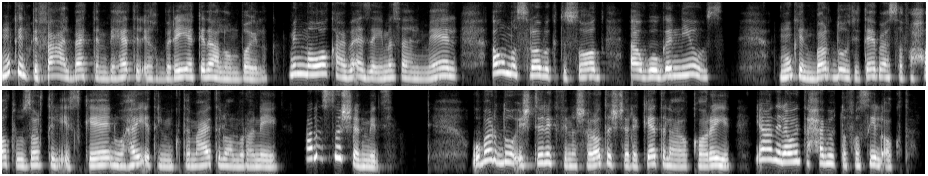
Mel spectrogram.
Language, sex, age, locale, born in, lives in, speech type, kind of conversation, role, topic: Arabic, female, 20-24, ar-EG, Egypt, Egypt, read, expert-assistant, expert, لو عايز أبحث عن ليه بعض المناطق في القاهرة بتتطور أسرع من غيرها، أبتدي منين وأعمق البحث إزاي؟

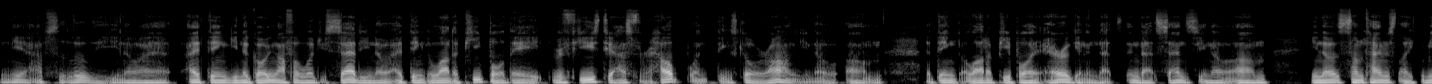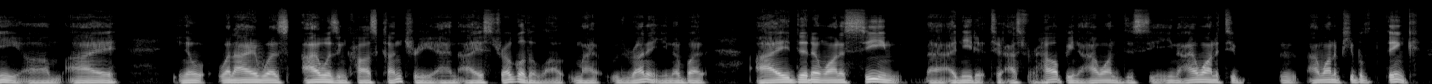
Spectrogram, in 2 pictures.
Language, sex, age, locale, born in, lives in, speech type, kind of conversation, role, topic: English, male, 18-19, en-US, United States, United States, conversation, unstructured, none, How do you handle setbacks when things go wrong?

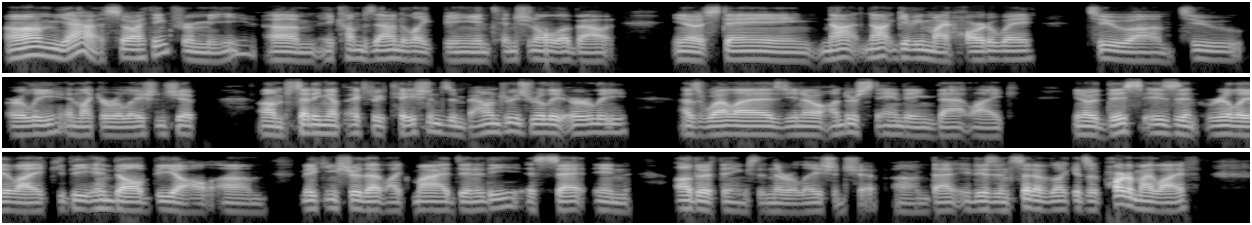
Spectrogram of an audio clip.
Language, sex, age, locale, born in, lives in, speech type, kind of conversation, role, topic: English, male, 18-19, en-US, United States, United States, conversation, unstructured, none, How can you find common ground without losing yourself?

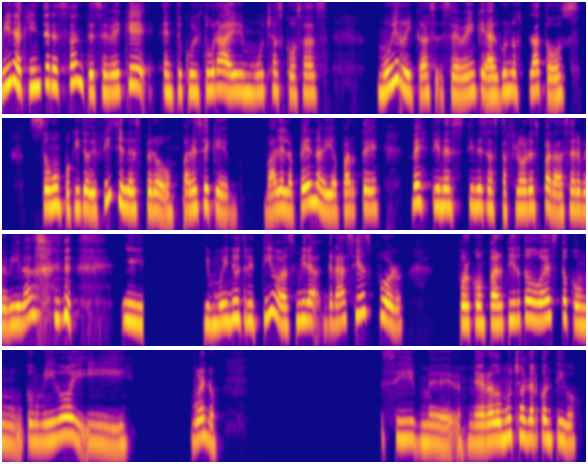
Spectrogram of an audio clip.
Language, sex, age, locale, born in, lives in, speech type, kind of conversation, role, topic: Spanish, female, 35-39, es-PE, Peru, United States, conversation, podcast, host, ¿Qué comida te conecta con tus raíces?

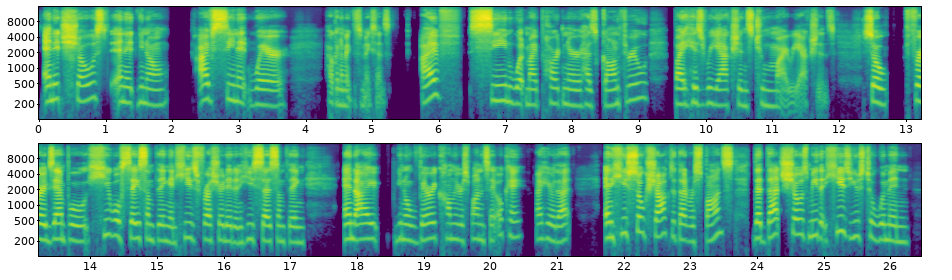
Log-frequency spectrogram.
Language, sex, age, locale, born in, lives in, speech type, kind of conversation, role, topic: English, female, 25-29, en-US, United States, United States, conversation, podcast, guest, What are some effective ways to resolve conflicts while maintaining respect and understanding?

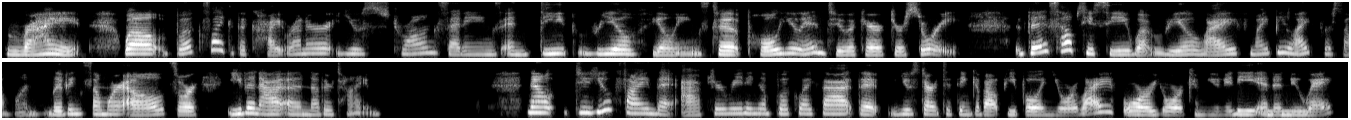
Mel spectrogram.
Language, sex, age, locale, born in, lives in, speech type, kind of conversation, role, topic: English, female, 30-34, en-US, United States, United States, read, expert-assistant, expert, How does reading fiction foster empathy in readers?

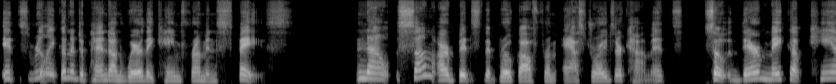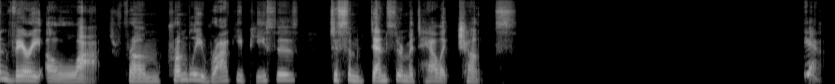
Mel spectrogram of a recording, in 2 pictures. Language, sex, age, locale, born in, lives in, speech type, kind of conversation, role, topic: English, female, 50-54, en-US, United States, United States, read, expert-assistant, expert, What causes a shooting star or meteor to appear in the night sky?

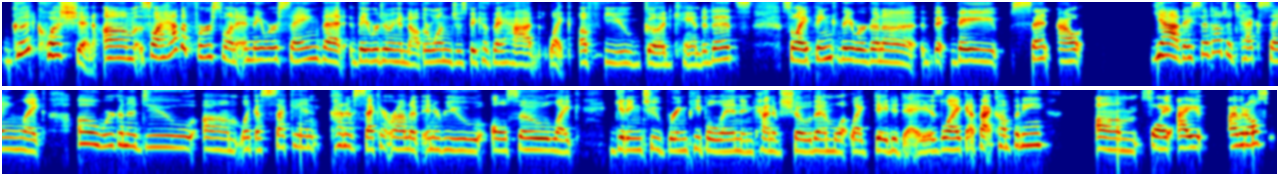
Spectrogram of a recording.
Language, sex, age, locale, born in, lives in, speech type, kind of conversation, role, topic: English, female, 20-24, en-US, United States, United States, conversation, advice, user, How can I set clearer boundaries so work doesn't take over my personal time?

